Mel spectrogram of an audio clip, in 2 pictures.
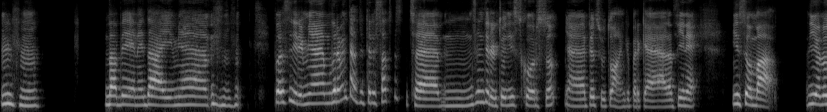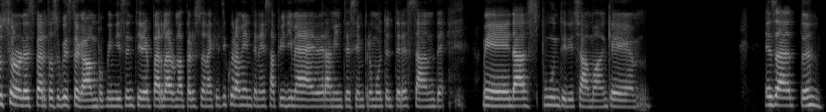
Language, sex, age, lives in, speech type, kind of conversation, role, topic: Italian, female, 18-19, Italy, conversation, podcast, host, Mi racconti un’esperienza nella natura che ricordi ancora?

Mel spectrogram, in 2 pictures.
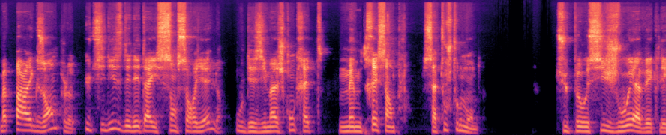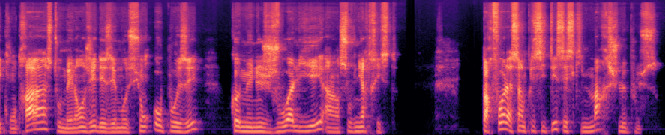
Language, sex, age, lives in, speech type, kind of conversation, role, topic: French, male, 25-29, France, read, expert-assistant, expert, Comment peut-on commencer à écrire de la poésie, même si on n’a jamais essayé ?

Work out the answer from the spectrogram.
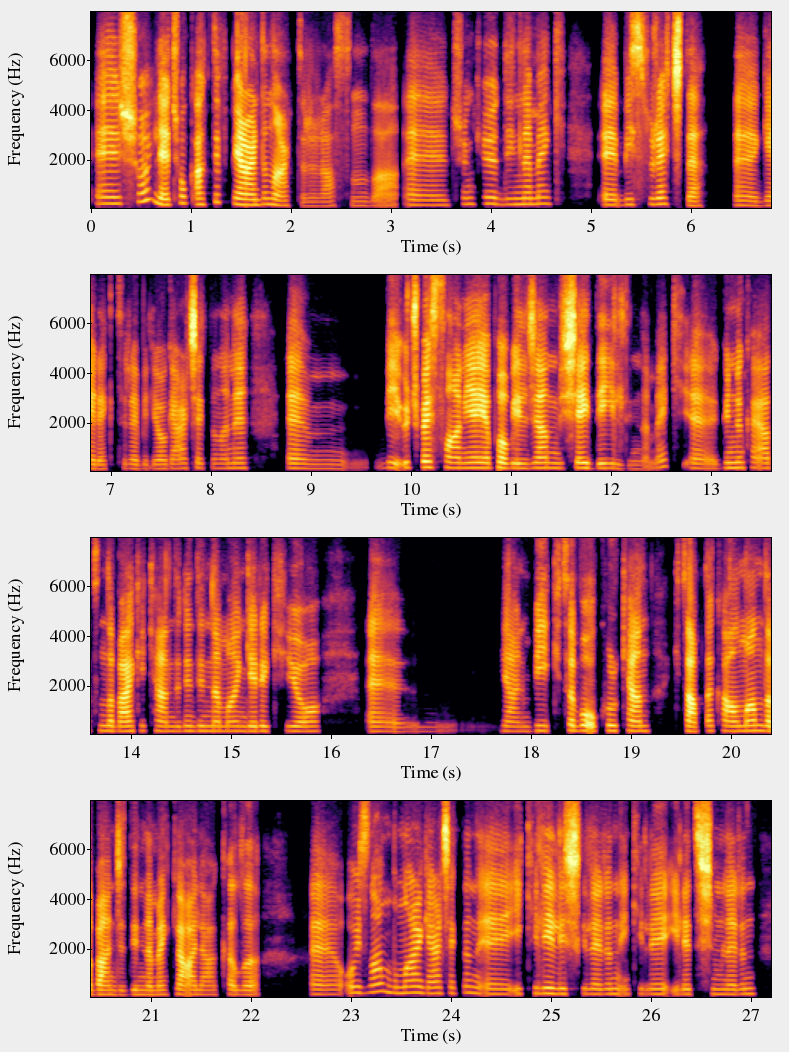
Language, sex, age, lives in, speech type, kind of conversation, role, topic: Turkish, female, 25-29, Italy, conversation, podcast, guest, Dinlemek güveni nasıl artırır?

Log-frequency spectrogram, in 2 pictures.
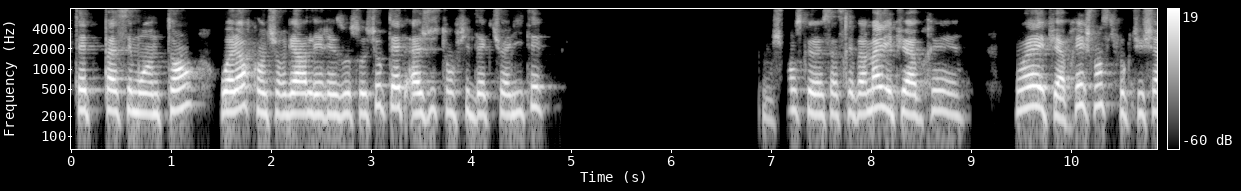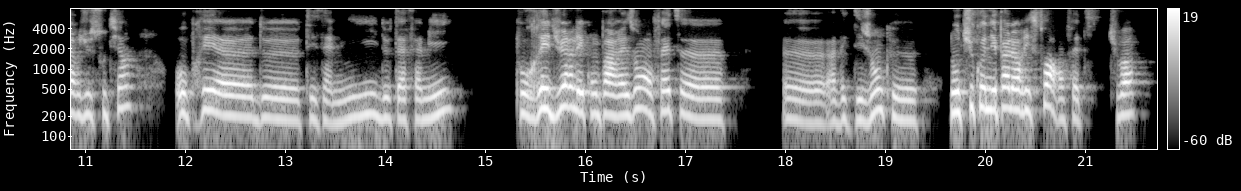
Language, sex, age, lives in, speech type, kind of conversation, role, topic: French, female, 30-34, France, conversation, advice, advisor, Comment vous comparez-vous aux autres sur les réseaux sociaux ?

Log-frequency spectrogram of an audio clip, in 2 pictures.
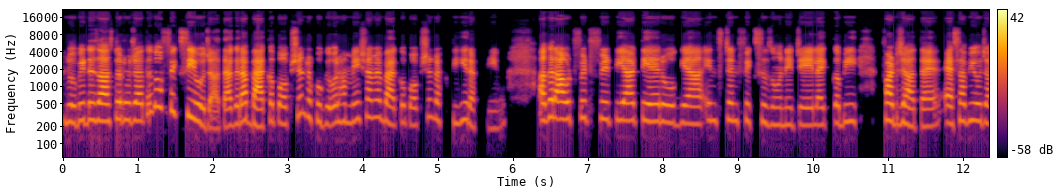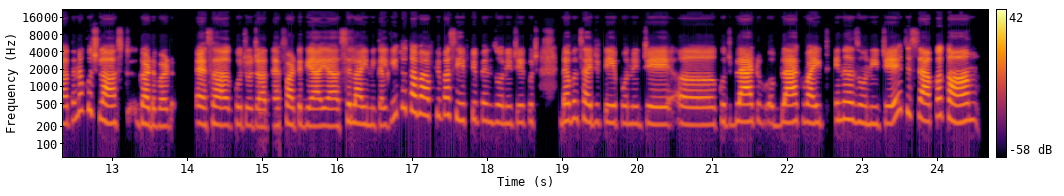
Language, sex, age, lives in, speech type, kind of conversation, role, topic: Hindi, female, 20-24, India, conversation, podcast, guest, Festivals ke liye outfit choose karne ka tumhara process kya hota hai?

